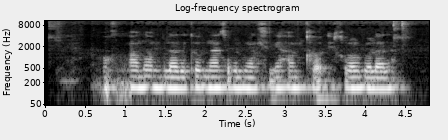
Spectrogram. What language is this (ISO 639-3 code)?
uzb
